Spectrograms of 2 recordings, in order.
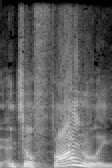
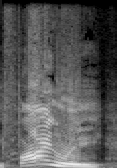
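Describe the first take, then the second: First: Said in the usual way. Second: "finally" stretched slow, higher and louder; storyteller stretching "finally" for suspense; drawn-out finally. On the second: Shown as a demonstration. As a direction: land "finally" like a drumroll. Dramatic build-up in story.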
